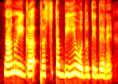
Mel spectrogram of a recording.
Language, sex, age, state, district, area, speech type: Kannada, female, 18-30, Karnataka, Kolar, rural, spontaneous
